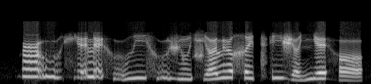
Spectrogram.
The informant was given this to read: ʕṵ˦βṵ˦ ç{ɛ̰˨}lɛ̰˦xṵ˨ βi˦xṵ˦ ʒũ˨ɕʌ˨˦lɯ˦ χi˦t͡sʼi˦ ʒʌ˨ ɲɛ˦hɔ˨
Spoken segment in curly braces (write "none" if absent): ɛ̰˦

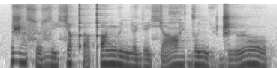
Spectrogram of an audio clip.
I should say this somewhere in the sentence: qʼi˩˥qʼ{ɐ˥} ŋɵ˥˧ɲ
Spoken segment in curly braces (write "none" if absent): a˥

